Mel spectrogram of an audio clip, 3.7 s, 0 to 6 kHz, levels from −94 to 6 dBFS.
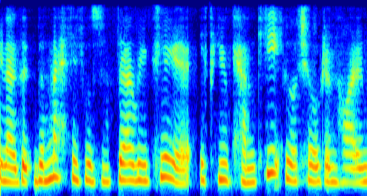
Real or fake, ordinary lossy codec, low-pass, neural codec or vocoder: fake; AAC, 32 kbps; 5.4 kHz; codec, 16 kHz, 1 kbps, FunCodec, trained on Chinese and English, 50 frames a second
